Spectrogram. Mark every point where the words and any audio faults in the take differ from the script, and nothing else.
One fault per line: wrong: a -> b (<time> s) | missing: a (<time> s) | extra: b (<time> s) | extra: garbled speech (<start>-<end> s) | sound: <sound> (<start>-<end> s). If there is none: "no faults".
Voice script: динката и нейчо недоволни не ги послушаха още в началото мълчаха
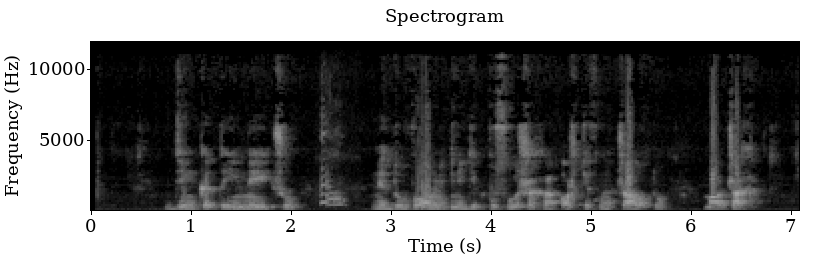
sound: bark (2.3-2.6 s)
